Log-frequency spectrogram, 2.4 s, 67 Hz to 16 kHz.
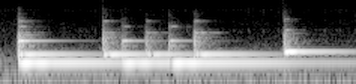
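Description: Single mallet strokes on a keyboard percussion bar, played slowly as the 30-second notes of a roll on D flat: a sustained ringing tone, then a cluster of distinct separate attacks, then one more strike, with no talk.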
